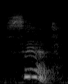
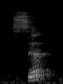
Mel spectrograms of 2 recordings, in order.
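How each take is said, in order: First: The word is said in a sweet, warm tone. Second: The word is said in a plain, neutral tone. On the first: "add a little bit of uh, sugar to my voice" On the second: "I just say the command word"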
